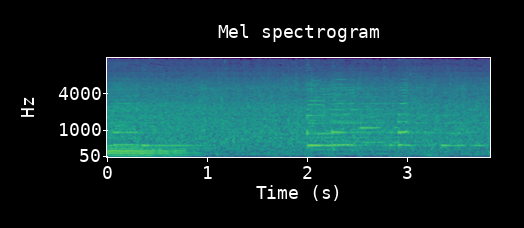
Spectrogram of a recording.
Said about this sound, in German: Der Mensch besteht aus Wasser. Wasser bedeutet Leben. Lauschen Sie gemeinsam mit mir den Schwingungen des Wassers. Stellen Sie sich vor, Ihr Gehörgang wird durch die plätschernde Flüssigkeit gereinigt.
